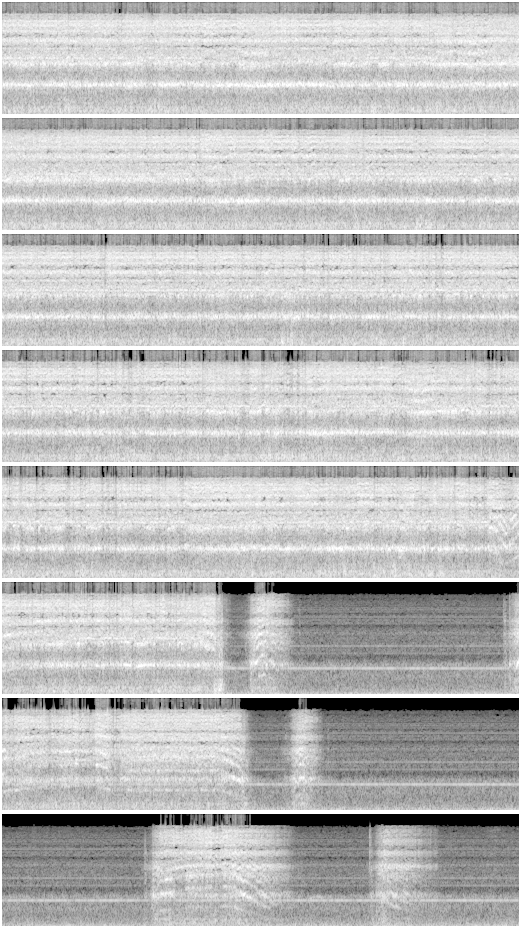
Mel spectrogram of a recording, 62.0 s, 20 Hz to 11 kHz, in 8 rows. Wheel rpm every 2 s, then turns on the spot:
230, 230, 230, 230, 230, 230, 230, 230, 230, 230, 230, 230, 230, 230, 230, 230, 230, 230, 230, 190, 220, 40, 0, 110, 170, 40, 0, 0, 80, 10, 0.
none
